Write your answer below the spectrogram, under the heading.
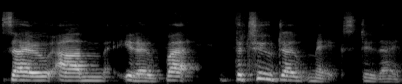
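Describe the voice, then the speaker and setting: Speaking with a British accent, a woman uses a medium pitch and lively intonation. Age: 50s. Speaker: podcast host. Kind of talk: casual interview chat. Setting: podcast.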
